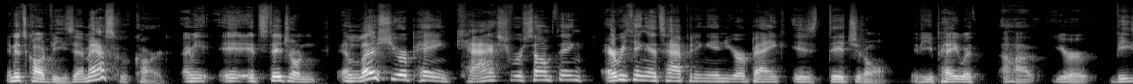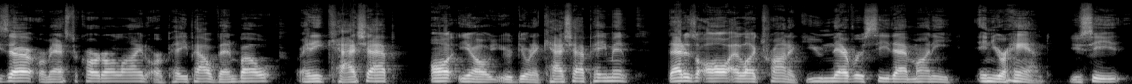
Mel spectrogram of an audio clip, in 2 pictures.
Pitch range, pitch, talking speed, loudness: 125-150 Hz, 140 Hz, 170 wpm, -16 LUFS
